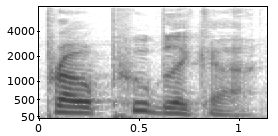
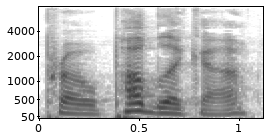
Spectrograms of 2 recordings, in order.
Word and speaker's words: ProPublica: the organization tweeting jokingly about how it's not pronounced propably but ProPublica and there was a big fight about it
